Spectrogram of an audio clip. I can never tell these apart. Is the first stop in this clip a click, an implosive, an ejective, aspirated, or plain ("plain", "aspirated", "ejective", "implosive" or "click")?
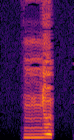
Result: plain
